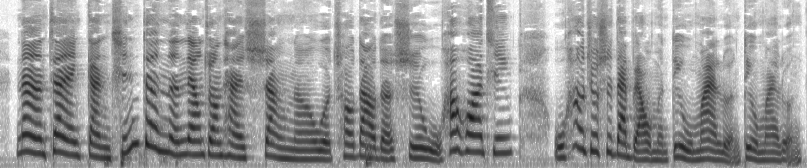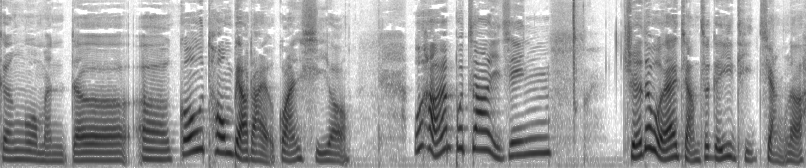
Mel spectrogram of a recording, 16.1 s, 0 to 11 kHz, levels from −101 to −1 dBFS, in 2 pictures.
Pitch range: 180-265 Hz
